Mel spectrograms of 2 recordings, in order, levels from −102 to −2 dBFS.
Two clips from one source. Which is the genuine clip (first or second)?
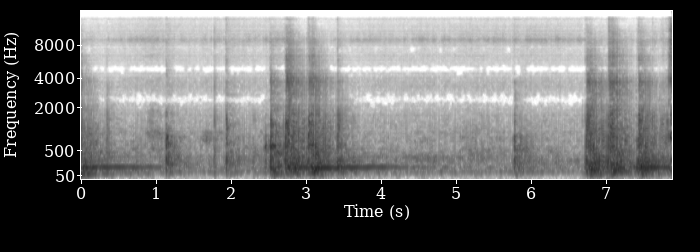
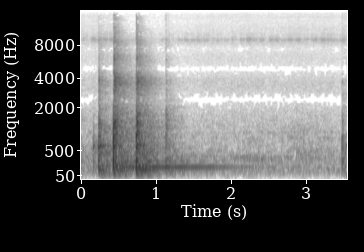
second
